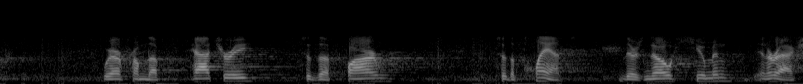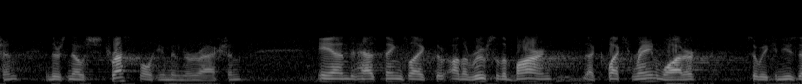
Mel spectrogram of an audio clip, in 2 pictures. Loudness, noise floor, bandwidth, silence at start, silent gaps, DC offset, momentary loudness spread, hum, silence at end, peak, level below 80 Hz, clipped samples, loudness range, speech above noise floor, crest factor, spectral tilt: -38 LUFS; -58 dBFS; 5 kHz; 0 s; none; under 0.1%; 23 LU; none; 0 s; -18 dBFS; -78 dBFS; under 0.1%; 4 LU; 21 dB; 22 dB; -2 dB/octave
